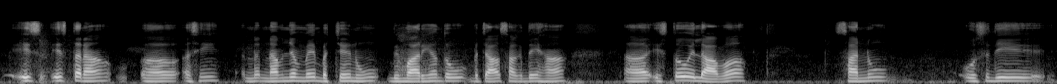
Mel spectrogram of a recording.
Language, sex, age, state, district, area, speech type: Punjabi, male, 18-30, Punjab, Patiala, rural, spontaneous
